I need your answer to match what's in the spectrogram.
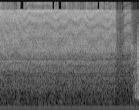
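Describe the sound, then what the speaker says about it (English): A steady, bright hiss of aerosol adhesive spraying onto lace wig pieces continuously for over two seconds, then cutting off with a brief faint rustle. "I'm gonna take some of my adhesive, spray them both down"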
